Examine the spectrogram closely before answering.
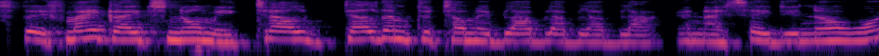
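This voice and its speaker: At a moderate pace, a somewhat breathy voice with a dark, mellow tone keeps its intonation fairly even. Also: woman. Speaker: hypnotist and energy healer. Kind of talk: interview. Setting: video call. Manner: calm.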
